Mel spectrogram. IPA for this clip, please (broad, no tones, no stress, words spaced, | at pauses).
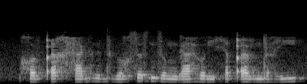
χovqʼiχhaɡʱɯ dʱuʁsos nzoŋɡaɦo ɾihiqʼɯvndʌ ɦi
